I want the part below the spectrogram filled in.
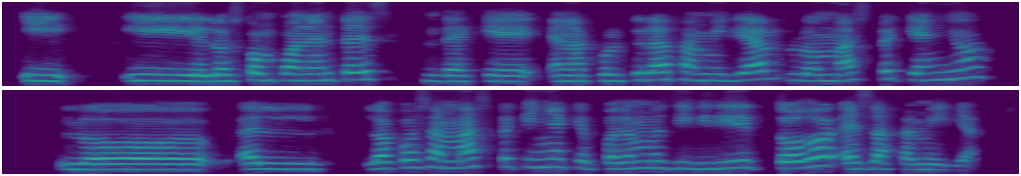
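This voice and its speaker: Fairly high for a woman, her voice shows ordinary pitch variation. She speaks at a fairly slow pace. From US, child of Latin American immigrants. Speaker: mental health presenter. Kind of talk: presentation. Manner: halting.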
